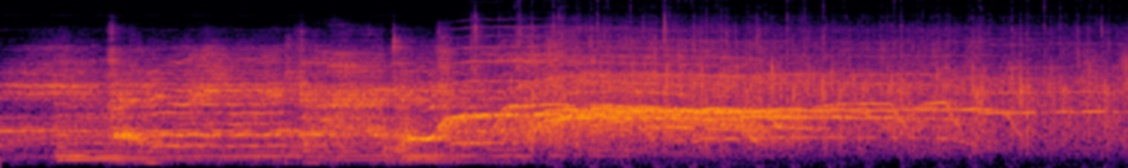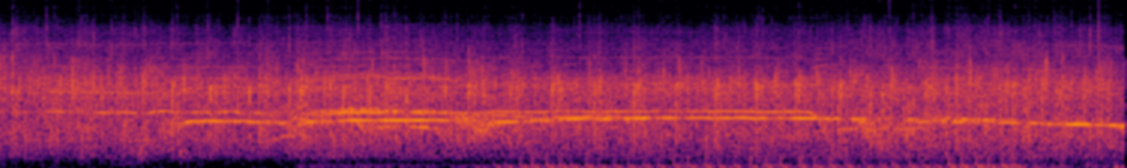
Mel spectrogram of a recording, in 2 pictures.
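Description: A crowd of young men and women cheers and shouts.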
